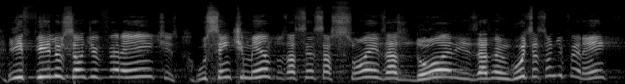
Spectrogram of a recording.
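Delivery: loud, high fervent preaching. Acted. Pastor preaching loudly to the congregation, fervent. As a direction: preach it out to the church.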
